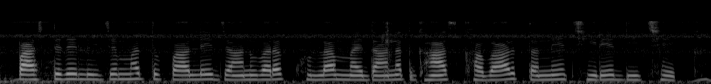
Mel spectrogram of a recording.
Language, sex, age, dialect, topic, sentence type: Magahi, female, 18-24, Northeastern/Surjapuri, agriculture, statement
